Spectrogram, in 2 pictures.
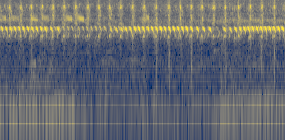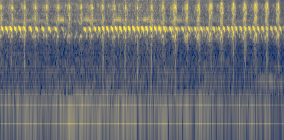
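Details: Walang kecek (night grasshopper), a katydid, heard at night: a sustained, glassy high-pitched trill with short gaps and a ticking pulse beneath it, quicker than four per second.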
